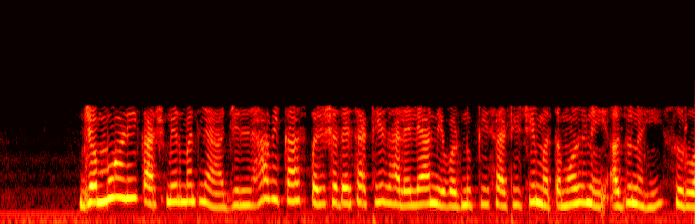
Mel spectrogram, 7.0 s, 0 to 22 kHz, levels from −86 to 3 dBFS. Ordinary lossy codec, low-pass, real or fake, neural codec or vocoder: none; 3.6 kHz; fake; codec, 16 kHz, 16 kbps, FunCodec, trained on Chinese and English, 50 frames a second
